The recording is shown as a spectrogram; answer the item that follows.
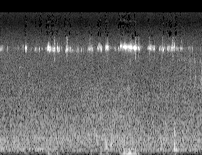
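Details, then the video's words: At Great Sand Dunes, Colorado, a broad-tailed hummingbird gives a rapid run of high, sharp, buzzy notes, swelling into one longer shrill trill mid-way, then more quick chips; quiet background. "Broad-tailed Hummingbird | Nature Sounds"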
